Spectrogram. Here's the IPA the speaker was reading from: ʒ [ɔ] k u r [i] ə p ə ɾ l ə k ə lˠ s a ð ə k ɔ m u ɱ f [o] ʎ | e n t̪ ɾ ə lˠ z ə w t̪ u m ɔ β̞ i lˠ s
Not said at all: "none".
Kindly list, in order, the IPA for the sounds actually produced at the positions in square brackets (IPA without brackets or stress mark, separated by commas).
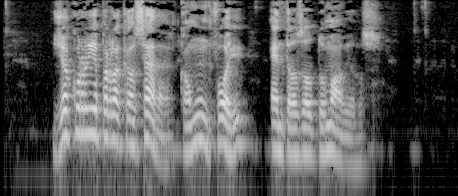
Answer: ɔ, i, o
